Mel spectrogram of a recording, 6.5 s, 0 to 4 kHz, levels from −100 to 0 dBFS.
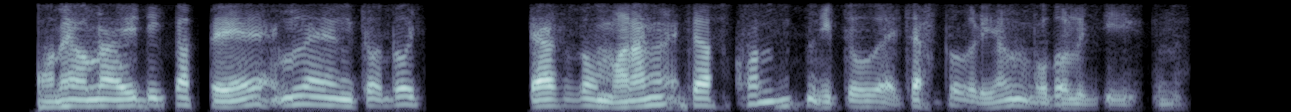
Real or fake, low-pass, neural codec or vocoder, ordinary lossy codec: fake; 3.6 kHz; codec, 16 kHz in and 24 kHz out, 1.1 kbps, FireRedTTS-2 codec; none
